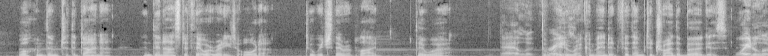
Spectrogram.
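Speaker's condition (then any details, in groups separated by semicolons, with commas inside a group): No condition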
